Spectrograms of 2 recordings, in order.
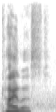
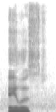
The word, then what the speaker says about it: Kylist: Kylist. But a lot of people say or Calist. Some say, but they're just they're the most wrong.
